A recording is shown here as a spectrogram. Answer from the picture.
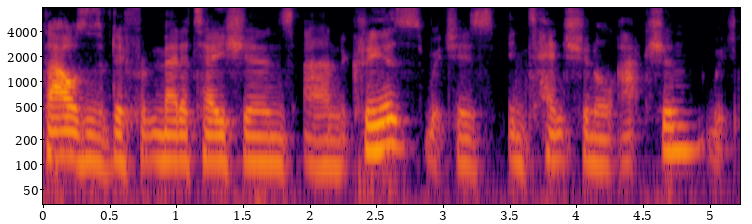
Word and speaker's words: kriya: There's a kriya for everything, and you'll find ones for depression, for for anxiety, for releasing fear, for sadness.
